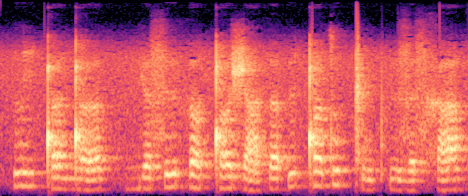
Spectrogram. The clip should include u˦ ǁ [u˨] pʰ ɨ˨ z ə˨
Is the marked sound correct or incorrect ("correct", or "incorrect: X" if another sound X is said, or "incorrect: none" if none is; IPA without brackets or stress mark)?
correct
